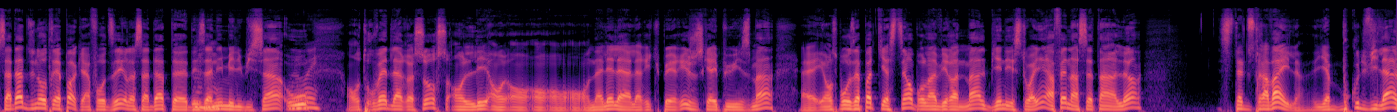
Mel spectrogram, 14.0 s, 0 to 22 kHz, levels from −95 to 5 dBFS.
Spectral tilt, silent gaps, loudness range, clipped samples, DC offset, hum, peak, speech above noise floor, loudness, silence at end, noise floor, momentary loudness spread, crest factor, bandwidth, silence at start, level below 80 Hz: -6 dB/octave; none; 2 LU; under 0.1%; under 0.1%; none; -6 dBFS; 44 dB; -23 LUFS; 0 s; -66 dBFS; 7 LU; 18 dB; 16 kHz; 0 s; -42 dBFS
